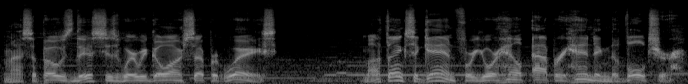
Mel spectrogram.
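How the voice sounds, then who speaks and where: Wry wanderer, very expressive. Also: male voice, sits low, moderate pace, music in the background. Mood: reserved, thankful. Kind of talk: video game voice acting.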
